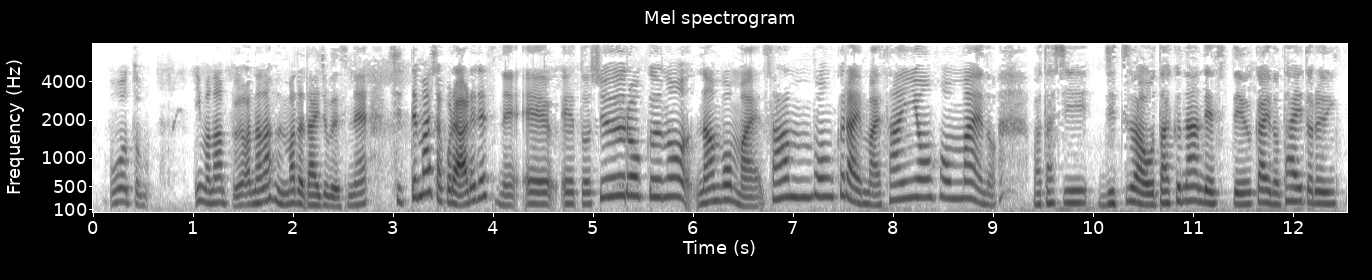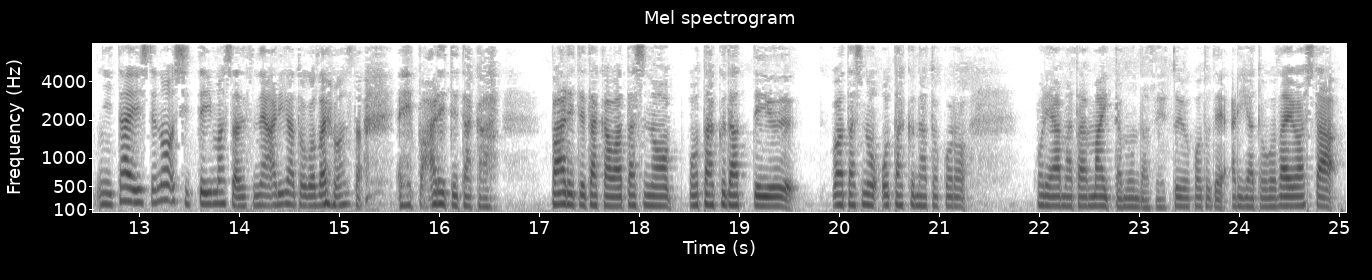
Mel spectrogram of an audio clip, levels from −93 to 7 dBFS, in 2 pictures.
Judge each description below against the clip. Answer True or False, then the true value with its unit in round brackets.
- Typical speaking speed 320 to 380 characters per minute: True (370 characters per minute)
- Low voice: False (185 Hz)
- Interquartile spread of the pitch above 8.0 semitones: False (5.2 semitones)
